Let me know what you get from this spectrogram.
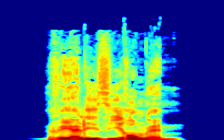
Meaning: plural of Realisierung
- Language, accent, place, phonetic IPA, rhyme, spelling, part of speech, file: German, Germany, Berlin, [ʁealiˈziːʁʊŋən], -iːʁʊŋən, Realisierungen, noun, De-Realisierungen.ogg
